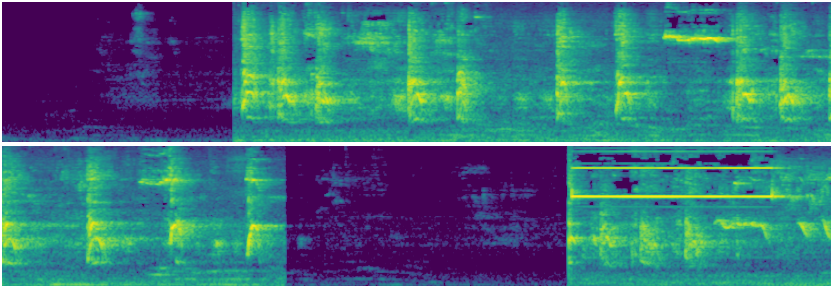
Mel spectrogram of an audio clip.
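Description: Recorded dog barking played through a phone speaker, quick repeated barks about two a second for roughly nine seconds. After a short silence the barking starts again and a piezo buzzer gives a steady high beep for about two seconds: the tracker's alarm that its microphone has detected an animal sound.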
